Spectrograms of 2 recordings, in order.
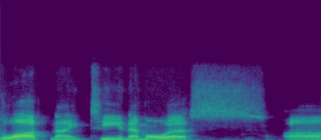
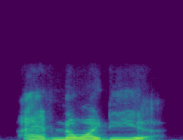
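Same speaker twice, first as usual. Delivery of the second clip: high, mock baffled voice. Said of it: "I'm like".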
